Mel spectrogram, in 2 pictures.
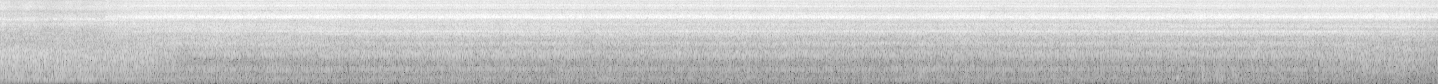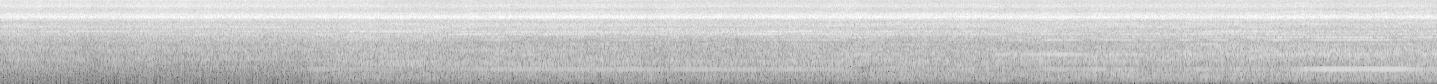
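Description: Panavia Tornado's jet turbines running at idle: a steady, loud, high-pitched whine over a rushing noise, growing louder about a second and a half in and then holding level.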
